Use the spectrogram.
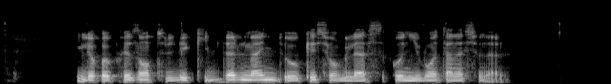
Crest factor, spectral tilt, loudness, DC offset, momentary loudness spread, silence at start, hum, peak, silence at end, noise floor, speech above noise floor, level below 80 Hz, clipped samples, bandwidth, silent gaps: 18 dB; -7 dB/octave; -19 LUFS; under 0.1%; 9 LU; 0.75 s; none; -2 dBFS; 1.05 s; -76 dBFS; 58 dB; -66 dBFS; under 0.1%; 7.6 kHz; none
